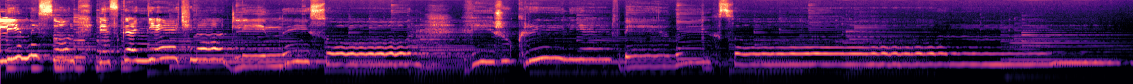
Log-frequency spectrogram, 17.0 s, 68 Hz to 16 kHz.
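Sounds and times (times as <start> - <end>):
strummed acoustic guitar: 0.0 - 17.0
woman singing: 0.0 - 17.0.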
